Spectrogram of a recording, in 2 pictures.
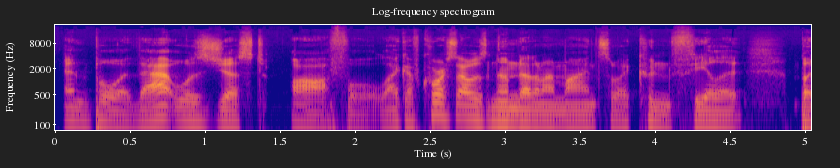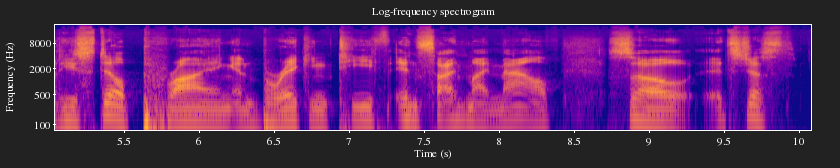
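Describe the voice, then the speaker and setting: A man's voice: fairly low pitch, a little slow, dry recording, clean studio sound. A man talking casually as a vlogger, explaining things informally to his viewers.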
